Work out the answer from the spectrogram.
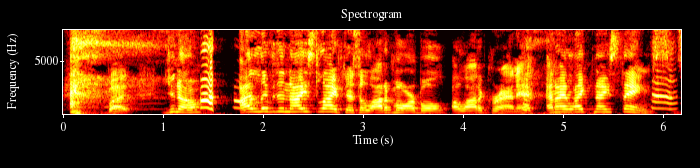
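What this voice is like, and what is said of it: Regional accent, less pronounced. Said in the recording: “He has a much more pronounced accent than you do.”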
